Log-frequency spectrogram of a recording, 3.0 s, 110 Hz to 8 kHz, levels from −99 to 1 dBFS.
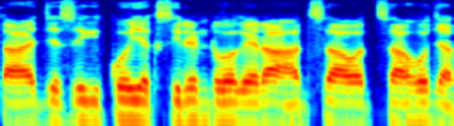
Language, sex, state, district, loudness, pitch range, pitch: Maithili, male, Bihar, Araria, -15 LUFS, 120-130 Hz, 125 Hz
